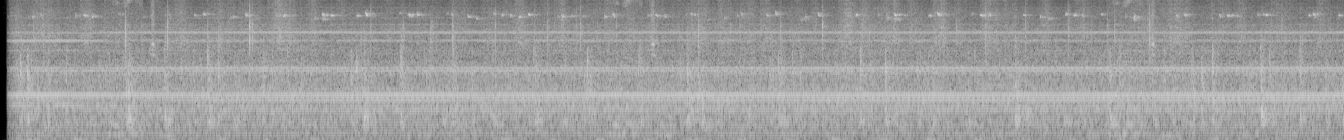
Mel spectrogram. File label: factory machine hum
